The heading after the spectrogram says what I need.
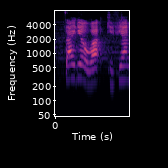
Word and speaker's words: kefir: It's pronounced "Kefir" in English.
